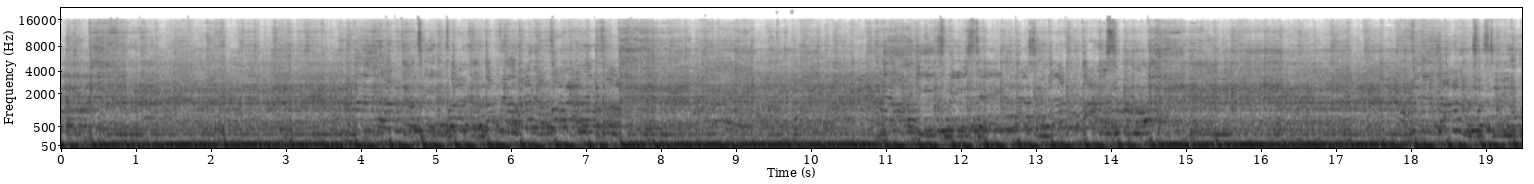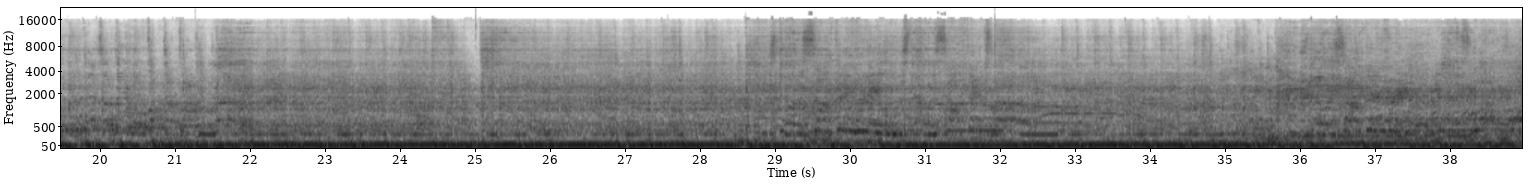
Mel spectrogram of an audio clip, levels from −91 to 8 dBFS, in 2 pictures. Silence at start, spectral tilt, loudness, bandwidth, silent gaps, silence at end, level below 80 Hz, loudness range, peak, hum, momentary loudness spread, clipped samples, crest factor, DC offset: 0 s; -5.5 dB/octave; -11 LUFS; 15.5 kHz; none; 0 s; -10 dBFS; 1 LU; -2 dBFS; none; 2 LU; under 0.1%; 8 dB; under 0.1%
